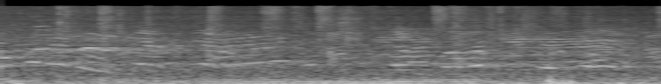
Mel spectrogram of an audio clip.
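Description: Background voices of people and children talking and playing in the distance, over a low steady hum.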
